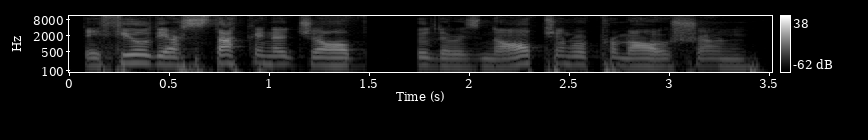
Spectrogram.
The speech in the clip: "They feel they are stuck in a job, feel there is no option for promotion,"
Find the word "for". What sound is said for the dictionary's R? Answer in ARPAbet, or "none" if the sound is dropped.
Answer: L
